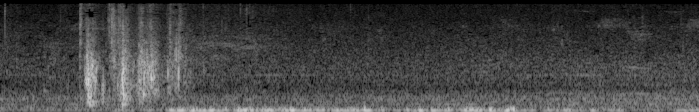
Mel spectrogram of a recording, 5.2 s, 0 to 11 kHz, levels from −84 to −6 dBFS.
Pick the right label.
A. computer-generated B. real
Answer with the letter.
B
